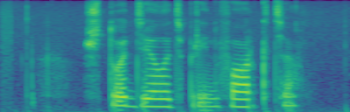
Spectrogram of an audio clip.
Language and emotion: Russian, sad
